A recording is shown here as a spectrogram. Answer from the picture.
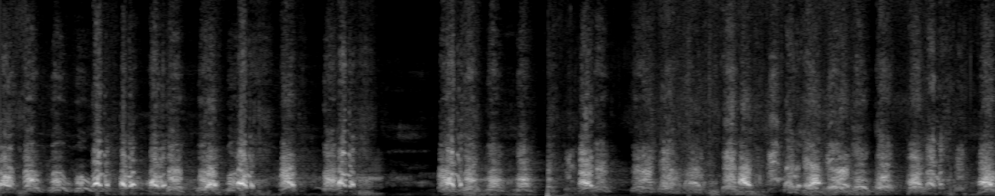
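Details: Dogs bark rapidly and steadily, a dense run of short punchy barks broken by a near-silent gap around the four-second mark before the barking resumes just as busily.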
